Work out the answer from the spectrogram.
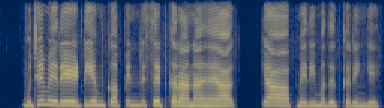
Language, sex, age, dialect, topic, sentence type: Hindi, female, 18-24, Hindustani Malvi Khadi Boli, banking, question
